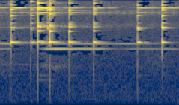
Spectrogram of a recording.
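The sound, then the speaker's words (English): A small mindfulness bell rings repeatedly, about nine bright, high-pitched strikes at uneven intervals, each with a short shimmering ring and a faint tone lingering between hits. No one speaks. “Now, you hear a bell.”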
